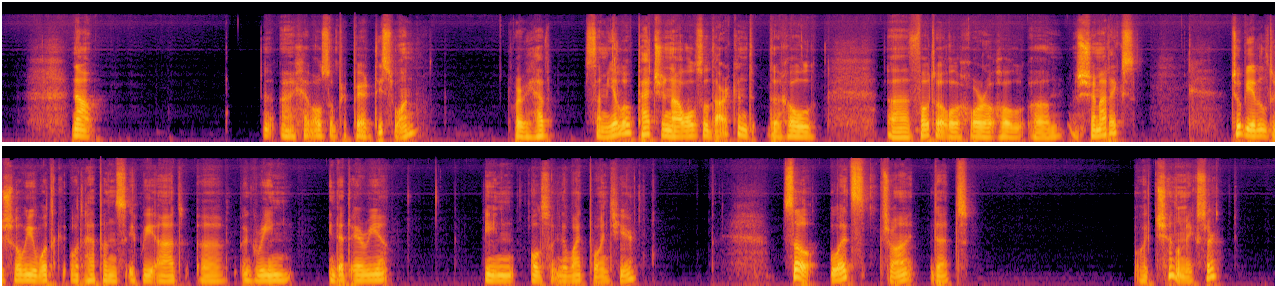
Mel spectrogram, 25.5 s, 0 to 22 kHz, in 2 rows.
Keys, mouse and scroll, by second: 3.2-5.7 drag, 19.1 shift+F11, 21.2 click, 24.2-25.4 drag.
